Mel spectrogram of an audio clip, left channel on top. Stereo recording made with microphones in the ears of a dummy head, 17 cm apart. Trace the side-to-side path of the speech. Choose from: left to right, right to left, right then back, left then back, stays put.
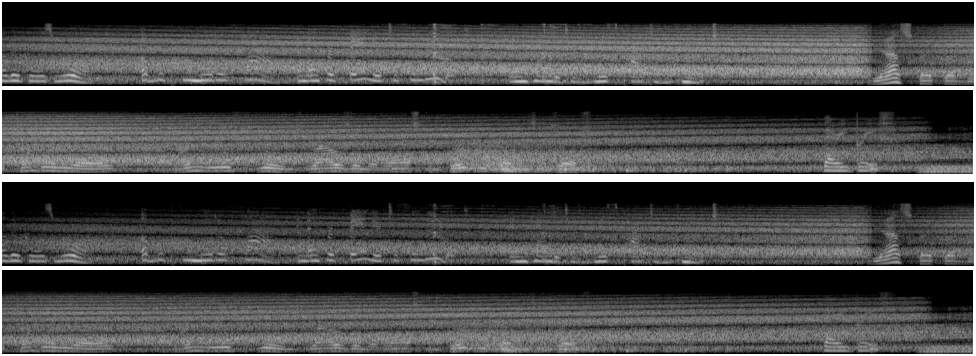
stays put.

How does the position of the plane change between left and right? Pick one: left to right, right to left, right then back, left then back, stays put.
left to right.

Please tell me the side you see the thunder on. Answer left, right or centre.
centre.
